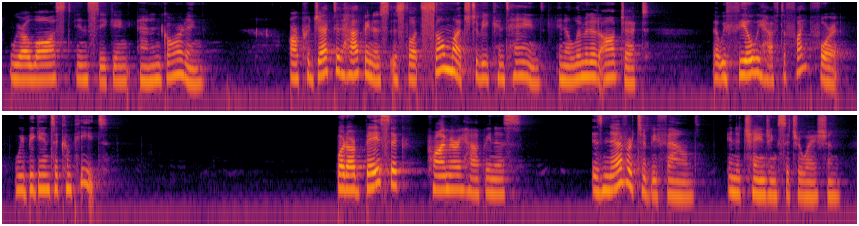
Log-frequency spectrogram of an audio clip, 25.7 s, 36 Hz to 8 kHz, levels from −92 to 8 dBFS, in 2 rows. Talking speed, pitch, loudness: 115 wpm, 175 Hz, -23 LUFS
